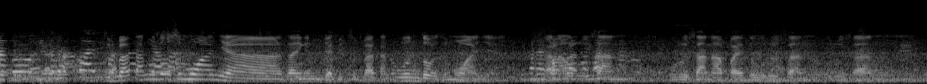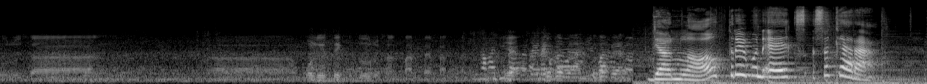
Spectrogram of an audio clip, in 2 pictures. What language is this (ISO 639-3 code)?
ind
